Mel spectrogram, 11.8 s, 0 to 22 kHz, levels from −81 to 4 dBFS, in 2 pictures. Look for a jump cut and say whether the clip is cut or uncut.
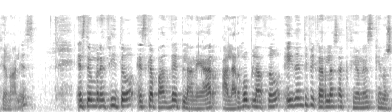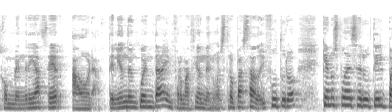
uncut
